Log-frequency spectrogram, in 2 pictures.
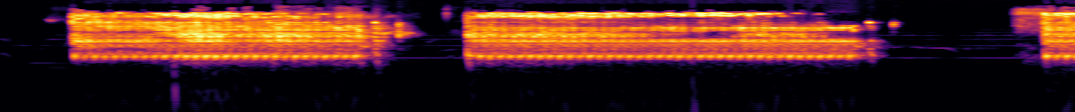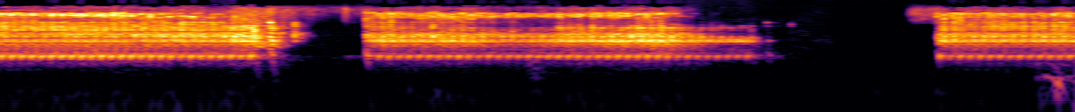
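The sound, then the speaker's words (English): A telephone rings in repeated long bursts, each about two seconds with short gaps between, loud with a bright, buzzing bell tone, as a call is placed to the police department. No one speaks. “Give me the police department. Ah! Ah! The police department. Ringing the police department.”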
